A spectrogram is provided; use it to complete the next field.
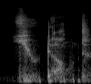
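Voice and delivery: soft, intimate whisper close to the mic. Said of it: "I'm a whisper into the mic so you know how".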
